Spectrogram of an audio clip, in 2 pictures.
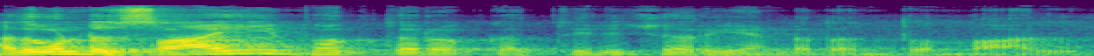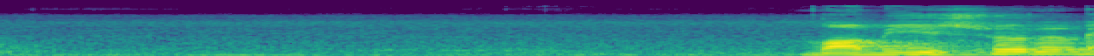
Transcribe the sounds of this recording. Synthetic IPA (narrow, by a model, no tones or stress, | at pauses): ɐðuɣo̞ɳɖɨsaːjibʱɐk̚t̪ɐɾokːet̪iɾit͡ɕːɐrijeːɳɖɐðḛnd̪unːa̰ːl | mɐmiːɕwɐɾɐn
